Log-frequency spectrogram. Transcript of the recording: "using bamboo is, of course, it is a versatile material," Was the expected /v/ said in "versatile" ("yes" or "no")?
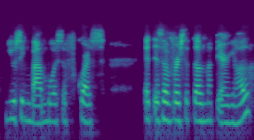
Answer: yes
